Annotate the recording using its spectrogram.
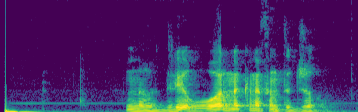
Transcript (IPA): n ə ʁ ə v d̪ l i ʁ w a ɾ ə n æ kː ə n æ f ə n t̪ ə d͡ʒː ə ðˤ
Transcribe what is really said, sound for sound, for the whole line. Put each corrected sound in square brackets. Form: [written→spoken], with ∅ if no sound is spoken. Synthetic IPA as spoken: n ə ʁ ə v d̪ l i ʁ w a ɾ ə n æ kː ə n æ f ə n t̪ ə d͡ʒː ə ðˤ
